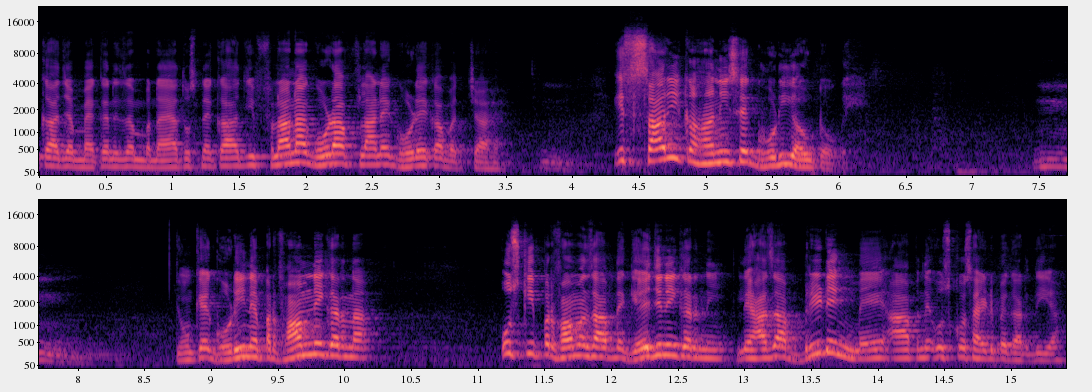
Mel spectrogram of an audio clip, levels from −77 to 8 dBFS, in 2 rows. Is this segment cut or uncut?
uncut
